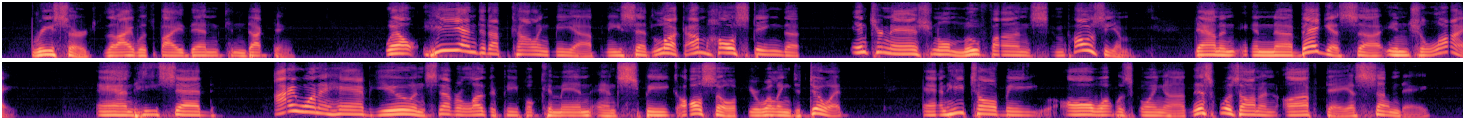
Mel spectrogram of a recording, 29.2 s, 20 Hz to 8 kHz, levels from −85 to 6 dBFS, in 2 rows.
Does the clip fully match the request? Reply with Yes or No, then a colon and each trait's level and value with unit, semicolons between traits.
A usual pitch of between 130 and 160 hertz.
Yes: low, 135 Hz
